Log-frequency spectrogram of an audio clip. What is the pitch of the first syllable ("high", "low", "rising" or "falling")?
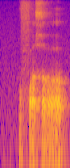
falling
